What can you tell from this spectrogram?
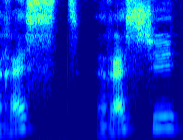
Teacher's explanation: eu não vou ter nenhum som de vogal ali no rest, vou falar rest apenas.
